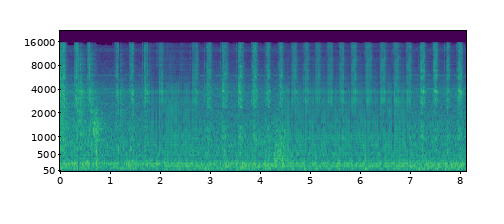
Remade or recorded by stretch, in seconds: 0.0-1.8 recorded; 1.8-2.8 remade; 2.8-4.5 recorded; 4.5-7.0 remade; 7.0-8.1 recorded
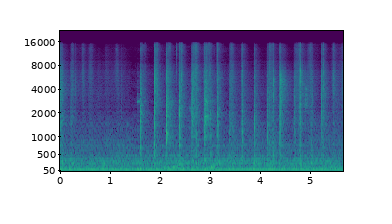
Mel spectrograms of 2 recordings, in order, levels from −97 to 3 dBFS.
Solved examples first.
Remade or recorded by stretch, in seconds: 0.0-1.4 remade; 1.4-3.4 recorded; 3.4-5.7 remade

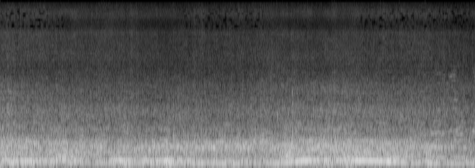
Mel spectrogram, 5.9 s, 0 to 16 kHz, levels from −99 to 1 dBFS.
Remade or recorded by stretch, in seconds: 0.0-0.8 recorded; 0.8-2.3 remade; 2.3-3.3 recorded; 3.3-4.5 remade; 4.5-5.9 recorded

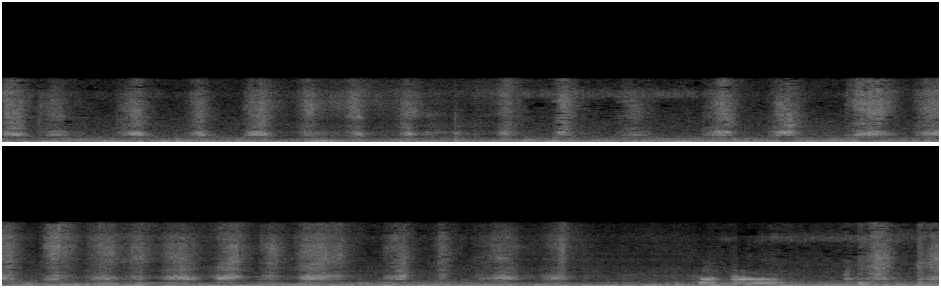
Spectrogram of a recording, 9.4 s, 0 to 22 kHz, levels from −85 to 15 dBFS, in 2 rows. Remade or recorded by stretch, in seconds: 0.0-1.3 recorded; 1.3-2.6 remade; 2.6-5.0 recorded; 5.0-6.5 remade; 6.5-7.2 recorded; 7.2-8.2 remade; 8.2-9.4 recorded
